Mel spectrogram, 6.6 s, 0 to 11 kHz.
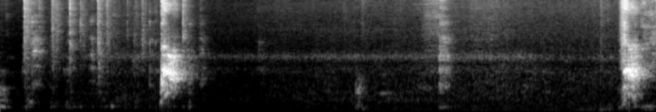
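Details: Pomeranian named Sam, recorded 7 October 2015, barking continuously: two sharp, high barks about four and a half seconds apart with a softer yelp between, and light tapping or clicking noises before the first bark.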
